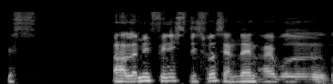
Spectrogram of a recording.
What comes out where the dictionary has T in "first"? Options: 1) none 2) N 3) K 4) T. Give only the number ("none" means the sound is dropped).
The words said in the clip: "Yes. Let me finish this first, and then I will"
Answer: 1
